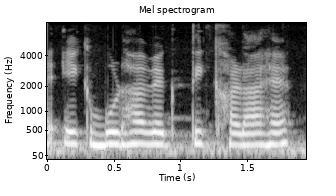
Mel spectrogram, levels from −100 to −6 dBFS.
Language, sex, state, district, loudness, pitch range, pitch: Hindi, female, Jharkhand, Palamu, -12 LUFS, 220-235 Hz, 225 Hz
